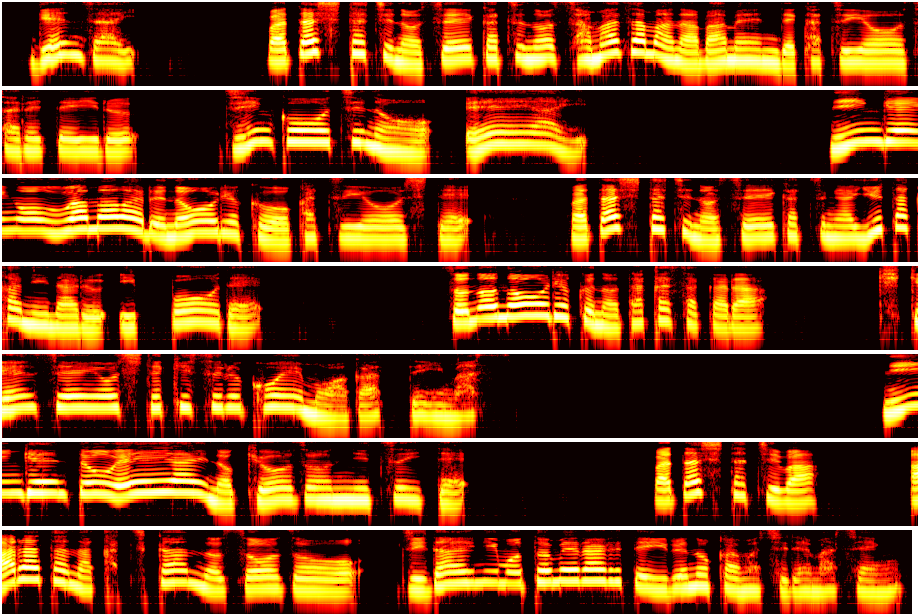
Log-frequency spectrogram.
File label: foreigner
